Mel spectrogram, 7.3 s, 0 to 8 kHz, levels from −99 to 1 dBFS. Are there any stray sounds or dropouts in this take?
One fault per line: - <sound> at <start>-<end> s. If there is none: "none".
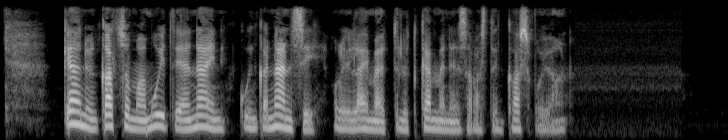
none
